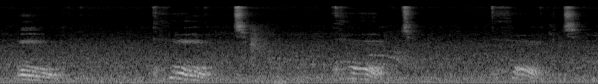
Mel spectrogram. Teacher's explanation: the rounded O sound, and it's a long one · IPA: /ɔ:/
